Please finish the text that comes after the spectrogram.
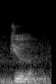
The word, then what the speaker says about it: Julum: Julum. Julum. Yeah, Scandinavian. Okay. The J is silent.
